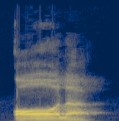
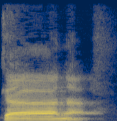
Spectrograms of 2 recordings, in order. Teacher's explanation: Kalau didahului qaf jadi tebal. Qala. Kalau didahului kaf jadi tarqiq, tipis.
